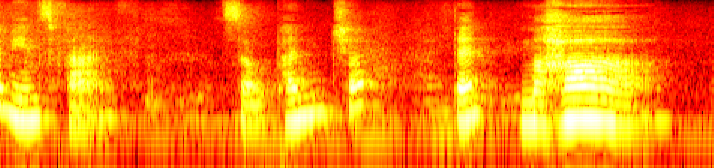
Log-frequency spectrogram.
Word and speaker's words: Maha: five so puncha then Maha Maha Maha means big Maha or big it means big or it also means great and you have a puff here and then you have a long o and the long a so we looked into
